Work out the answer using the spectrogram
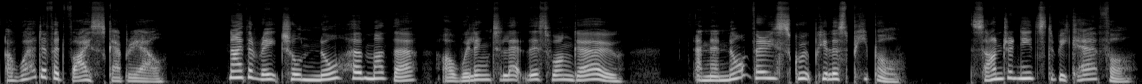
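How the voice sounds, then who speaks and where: Audiobook role: insistent older female gossip played by a woman narrator, raised pitch, emphatic, confiding, dry sound. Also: big pitch swings, unhurried, darkish tone, no echo. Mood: grave warning. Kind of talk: audiobook character dialogue.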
